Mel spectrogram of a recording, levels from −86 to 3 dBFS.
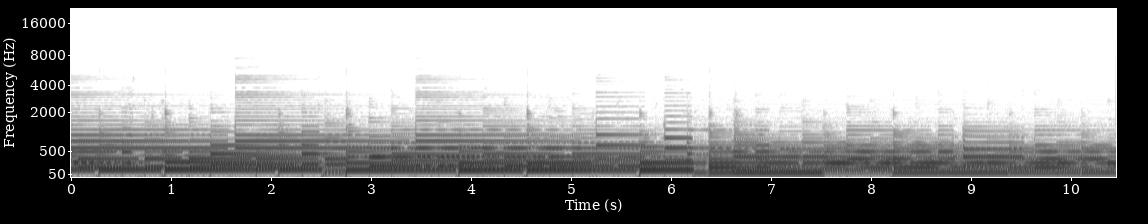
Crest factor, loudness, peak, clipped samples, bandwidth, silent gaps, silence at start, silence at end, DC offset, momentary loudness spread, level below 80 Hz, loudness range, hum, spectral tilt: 12 dB; -22 LUFS; -8 dBFS; under 0.1%; 3.3 kHz; none; 0 s; 0 s; under 0.1%; 4 LU; -36 dBFS; 2 LU; none; -13.5 dB/octave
